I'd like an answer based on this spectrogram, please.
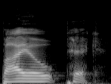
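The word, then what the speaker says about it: biopic: on your balls uh Hank says that it's pronounced bio pick that's that's not good that makes me think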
